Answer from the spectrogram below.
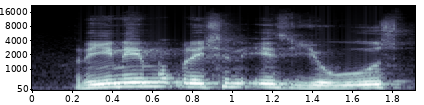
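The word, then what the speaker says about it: ρ: Syntax में हमारे पास ये जो ऑपरेशन नोटेशन है, इट इज़ कॉल्ड रो। रो इसको प्रोनाउंसिएट करते हैं।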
